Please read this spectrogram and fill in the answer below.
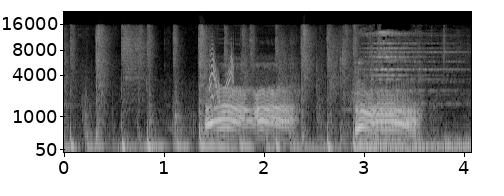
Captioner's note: Mengerang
